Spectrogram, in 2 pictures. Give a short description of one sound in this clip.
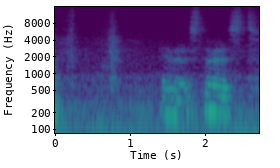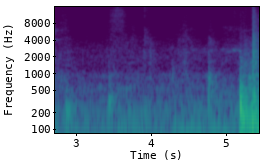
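Books knock and slide as they are handled on a shelf.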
